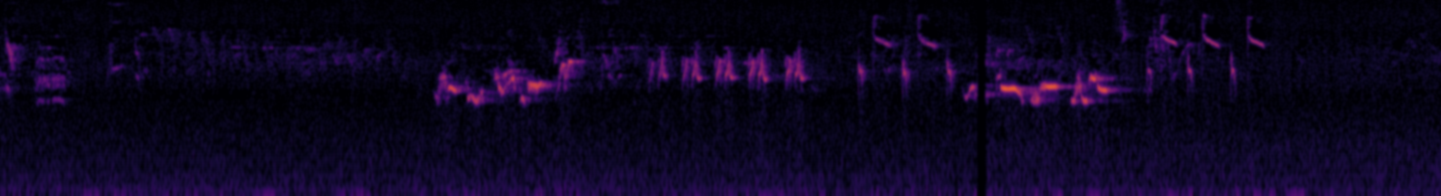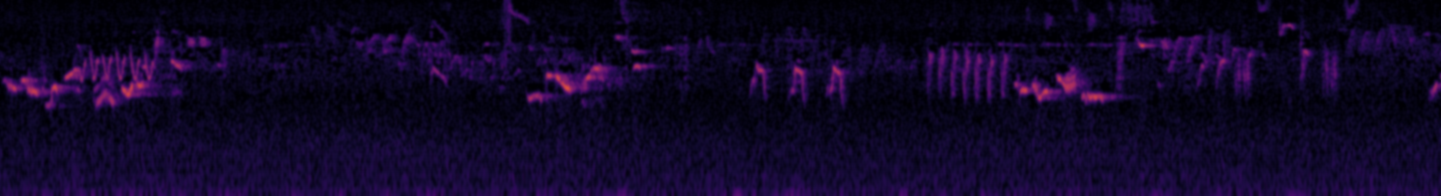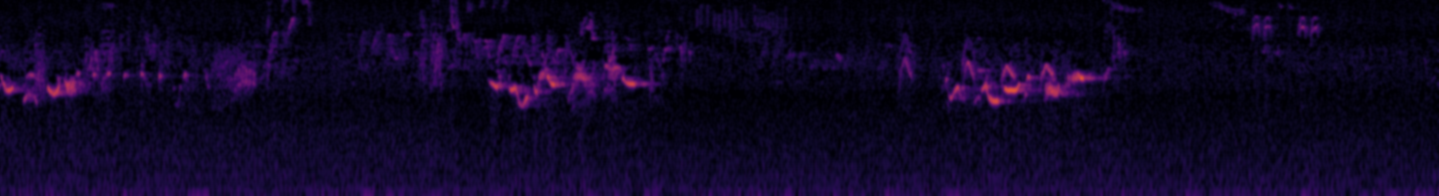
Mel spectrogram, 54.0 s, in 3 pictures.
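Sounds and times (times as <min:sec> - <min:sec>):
birds twittering: 0:18.0 - 0:50.3.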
